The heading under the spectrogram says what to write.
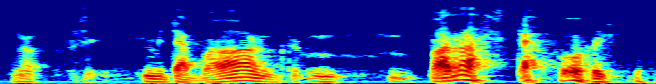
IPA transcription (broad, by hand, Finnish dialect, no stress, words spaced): no si mitæ ʋɑːn pɑrɑstɑ oli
